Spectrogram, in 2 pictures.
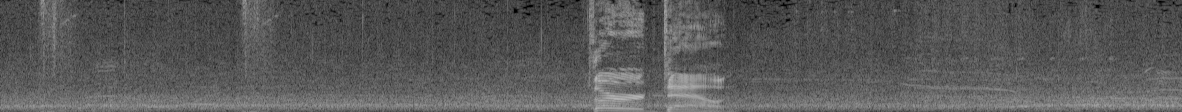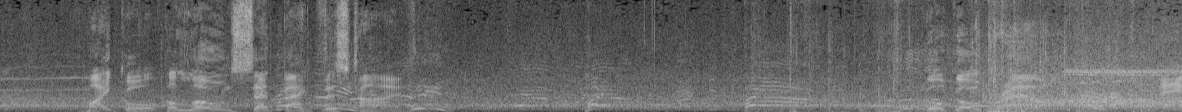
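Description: A large stadium crowd murmurs steadily.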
